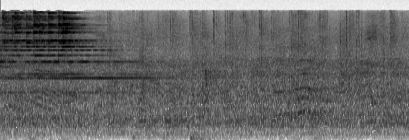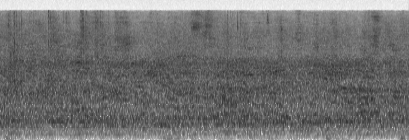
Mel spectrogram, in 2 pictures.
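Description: Boxing ring bell signalling the end of a round, its ringing dying away over the first second or two. It is followed by the steady chatter of a crowd in a large hall.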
